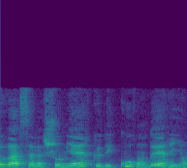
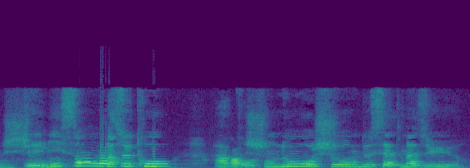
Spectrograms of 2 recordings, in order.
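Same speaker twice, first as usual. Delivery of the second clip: howling wind; 2 semitones higher, 7 dB louder, slower than usual. Acted. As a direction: howl it like a gust through a hole. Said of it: "voix des esprits du vent chuchoter".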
